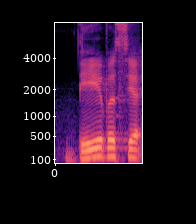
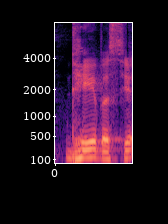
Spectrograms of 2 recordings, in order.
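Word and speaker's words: देवस्य: On the contrary, Devasya should be pronounced without the force because you do not find a H after the alphabet D in Devasya. So pronouncing Devasya as Devasya is wrong. It should be Devasya without the force.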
